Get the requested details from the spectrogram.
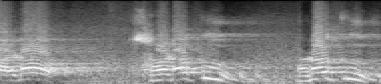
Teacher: हमारी जीभ क्या करती है? उठकर पड़ती है, यानी कि दूर हटाने का एहसास होता है। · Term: उत्क्षिप्त व्यंजन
